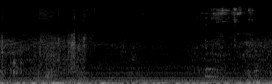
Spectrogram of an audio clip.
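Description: household object, keys jangling

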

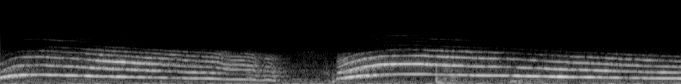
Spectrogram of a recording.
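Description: vehicle, ambulance siren

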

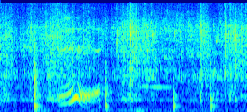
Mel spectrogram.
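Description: household object, water poured

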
